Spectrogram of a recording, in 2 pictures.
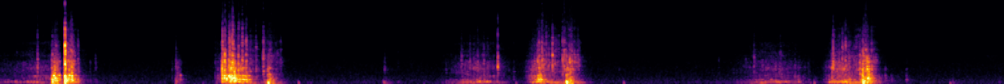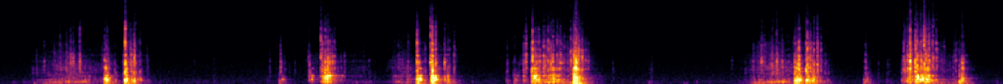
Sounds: drawer open or close, domestic sounds

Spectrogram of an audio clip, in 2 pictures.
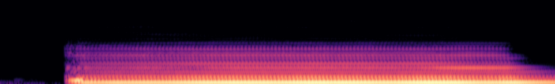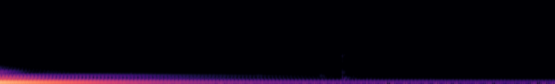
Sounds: music, bowed string instrument, musical instrument

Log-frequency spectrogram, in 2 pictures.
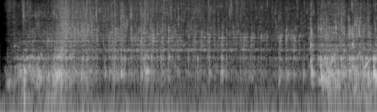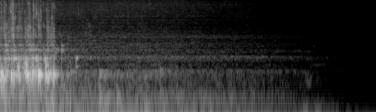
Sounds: home sounds, toilet flush

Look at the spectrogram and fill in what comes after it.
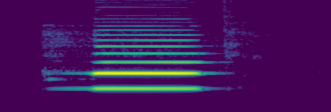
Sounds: wind instrument, musical instrument, music

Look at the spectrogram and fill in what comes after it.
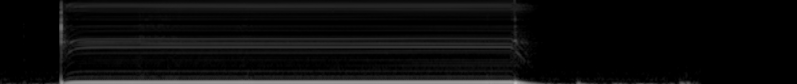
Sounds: domestic sounds

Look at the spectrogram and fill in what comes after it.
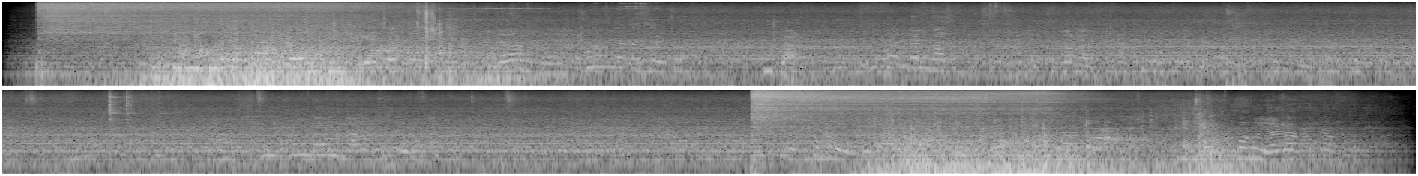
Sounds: rail transport, subway, vehicle

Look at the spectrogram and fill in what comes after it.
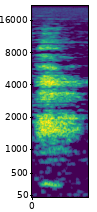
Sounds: human voice, breathing, respiratory sounds, sigh

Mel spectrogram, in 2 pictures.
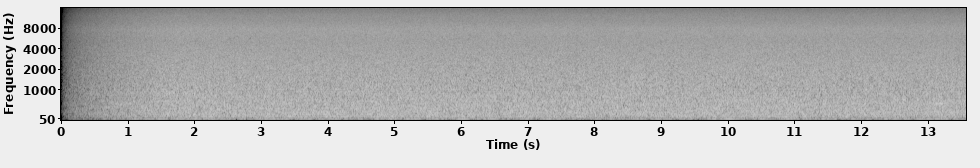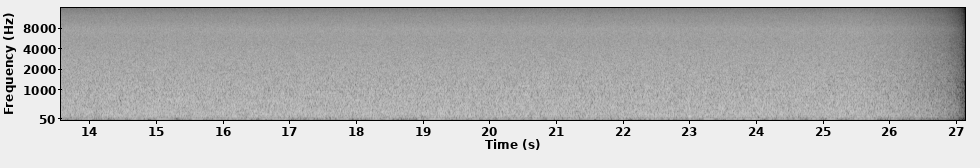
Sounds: water

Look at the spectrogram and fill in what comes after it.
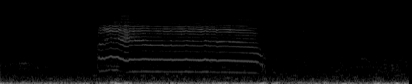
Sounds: animal, domestic animals, meow, cat

